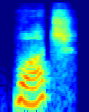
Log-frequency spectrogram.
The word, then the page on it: watch: Indian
